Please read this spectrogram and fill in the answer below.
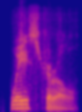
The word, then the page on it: wastrel: American English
